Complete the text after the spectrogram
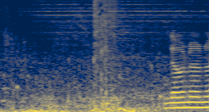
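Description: A magic blast whooshes and crackles.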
